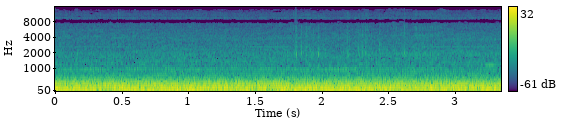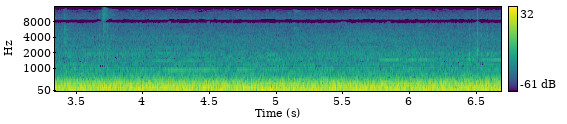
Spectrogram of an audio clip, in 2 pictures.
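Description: Steady low rumble of an Airbus A320neo's CFM LEAP-1A turbofan engines and rushing air, heard from inside the passenger cabin while the airliner climbs after takeoff.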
